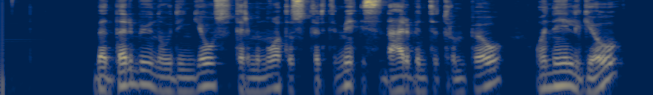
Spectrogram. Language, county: Lithuanian, Vilnius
